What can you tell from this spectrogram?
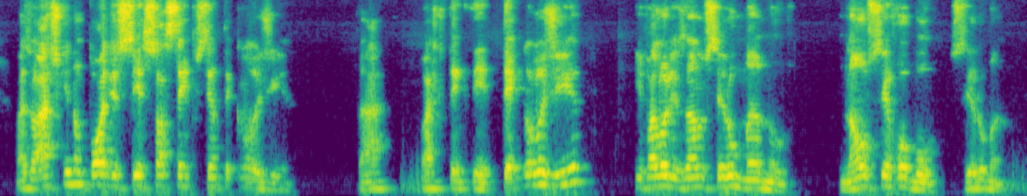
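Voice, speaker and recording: A man talks at a fairly high pitch and a moderate pace, with lively intonation and vocal fry. He leaves long, frequent pauses. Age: 60s. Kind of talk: casual chat.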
